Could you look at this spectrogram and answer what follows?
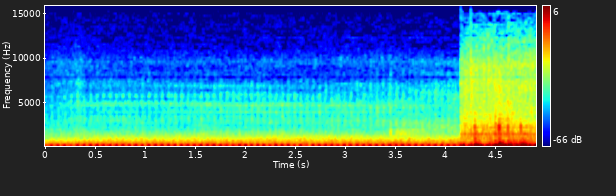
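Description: A go-kart engine drives across grass with a steady, rapidly pulsing mid-pitched chug like a lawnmower, close and continuous, then a brighter rushing noise joins near the end.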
